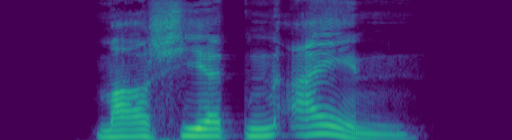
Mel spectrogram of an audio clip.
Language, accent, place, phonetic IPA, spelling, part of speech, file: German, Germany, Berlin, [maʁˌʃiːɐ̯tn̩ ˈaɪ̯n], marschierten ein, verb, De-marschierten ein.ogg
- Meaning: inflection of einmarschieren: 1. first/third-person plural preterite 2. first/third-person plural subjunctive II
